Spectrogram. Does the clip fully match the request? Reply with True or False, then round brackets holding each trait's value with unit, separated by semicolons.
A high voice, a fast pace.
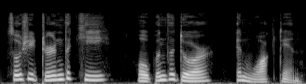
False (180 Hz; 215 wpm)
